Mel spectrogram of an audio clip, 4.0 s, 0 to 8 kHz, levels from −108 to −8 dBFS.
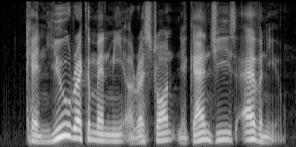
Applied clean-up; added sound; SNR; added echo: none; none; none; none.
